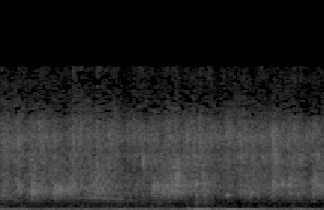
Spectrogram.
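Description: Steady rain pours down in a continuous hiss, with dense drops pattering on a surface. No voices, just the constant wash of falling water.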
